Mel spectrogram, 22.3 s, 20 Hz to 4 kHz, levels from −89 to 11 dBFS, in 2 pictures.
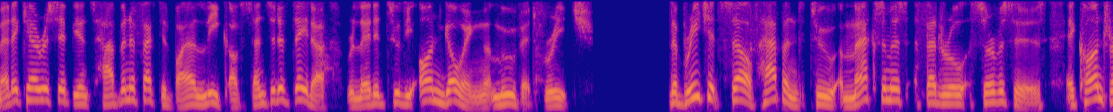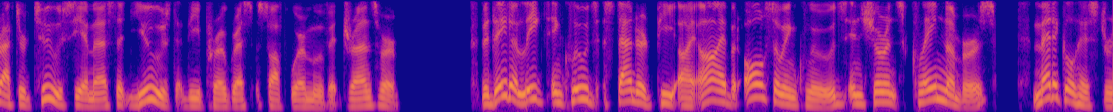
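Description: No technical faults can be heard anywhere in this speech recording. There is no point in the audio that needs a timestamp or a closer look.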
